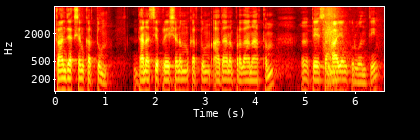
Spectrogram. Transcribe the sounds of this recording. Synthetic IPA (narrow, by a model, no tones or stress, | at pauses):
ʈɾaːnd͡ʒaːkʂɐnkɐɾt̪um | d̪ʱɐnɐsjɐpɾeːʂɐɳɐmkɐɾt̪uma̰ːd̪aːnɐpɾɐd̪aːnaːɾt̪ʰɐm | t̪eːsɐɦaːjɐŋkuɾʋɐnt̪i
